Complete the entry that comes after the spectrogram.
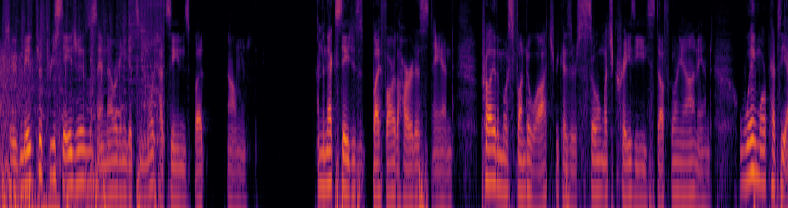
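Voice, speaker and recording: A man's voice: fairly low pitch, normal speed, no room sound. A man giving casual live commentary as a speedrunner on a video game, with amused, wry asides. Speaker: speedrunner commentating on own play. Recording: loud game music behind the voice. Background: loud video game music.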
